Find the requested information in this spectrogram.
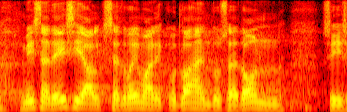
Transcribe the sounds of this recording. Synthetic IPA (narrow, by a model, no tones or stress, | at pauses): misne̞ːd̪e̞sʲiɑlkse̞d̪vɤjmɑlikːˑud̪̥lɑɦe̞nd̪use̞d̪o̞n | siːs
